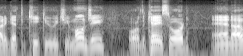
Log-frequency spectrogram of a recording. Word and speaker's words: Kikuichimonji: I finally pronounced it right. Finally. It's the Kikuichimonji.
